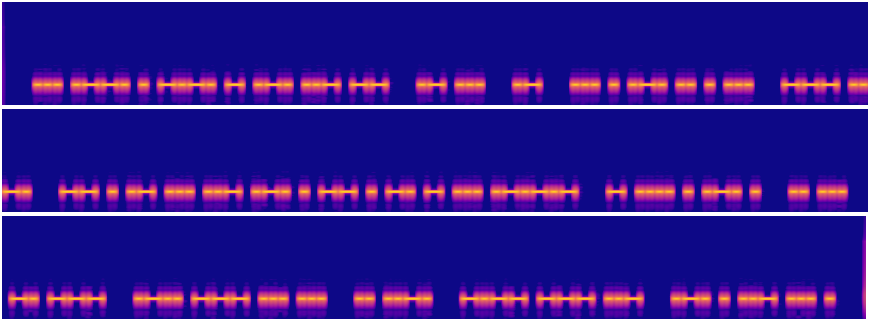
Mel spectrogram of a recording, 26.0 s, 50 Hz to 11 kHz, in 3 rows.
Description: Morse code, heard as a keyed tone, about 25 wpm, 600 Hz. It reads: SPECTRUM AS A SERIES OF MEASUREMENTS. THERE IS NO LOSS IF YOU REUSE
